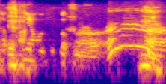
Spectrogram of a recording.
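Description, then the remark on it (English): A person vocally imitates a strange creature sound as witnesses described it, starting as a low growl and sliding up into a higher, whining pitch, fairly loud, lasting a couple of seconds. “And they would say it was a very variably pitched sound that ranged from like a real deep growl to higher, and it reminded everybody of, remember those cappuccino makers that were in style a while ago?”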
